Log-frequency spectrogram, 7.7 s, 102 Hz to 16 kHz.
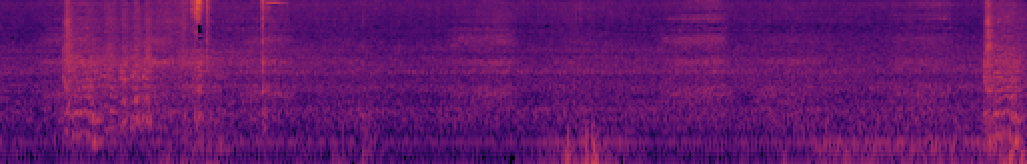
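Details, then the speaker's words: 2012 Dodge Ram with the small V8: starter cranks on and off through several attempts with uneven surges but the engine never catches cleanly; owner suspects a sensor and plans to fit a replacement (EC7030), fix unconfirmed. "so this is my heart starting problem with my my 2012 Dodge Ram the I have the small v8"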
